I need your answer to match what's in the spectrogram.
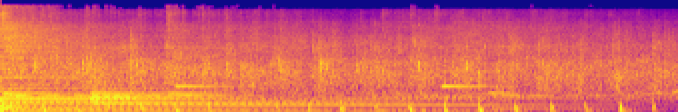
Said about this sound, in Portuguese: Você pode aplaudir ao Senhor mais uma vez.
